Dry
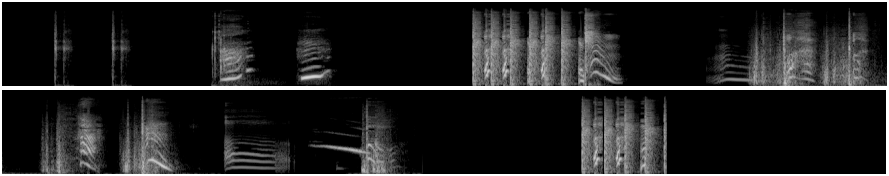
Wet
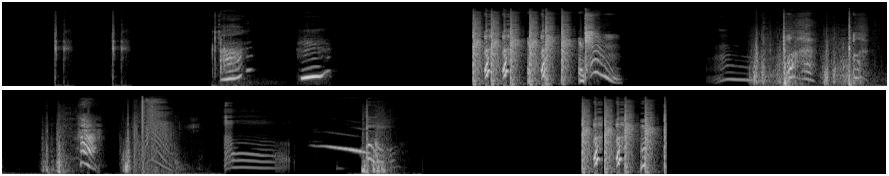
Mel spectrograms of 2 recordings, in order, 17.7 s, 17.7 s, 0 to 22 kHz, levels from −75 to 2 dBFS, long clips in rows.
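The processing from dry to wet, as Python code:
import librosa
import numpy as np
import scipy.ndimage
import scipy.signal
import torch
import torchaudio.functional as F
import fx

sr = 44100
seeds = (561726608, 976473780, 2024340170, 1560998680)

y = fx.peak_eq(x, sr, hz=1300.0, db=fx.line((2.39, -8.5), (3.22, -2.5)), octaves=1.4, at=(2.39, 3.22), fade=0.02)
y = fx.highpass(y, sr, hz=fx.line((5.5, 120.0), (6.07, 410.0)), slope=12, at=(5.5, 6.07), fade=0.02)
y = fx.spectral_comp(y, sr, ratio=10.0, at=(10.14, 11.14), fade=0.02)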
